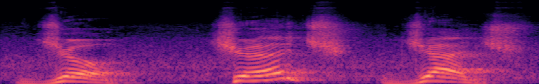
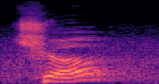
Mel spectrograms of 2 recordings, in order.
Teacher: the airstream is blocked for a moment completely and then released but through a narrow opening and that's the reason why a friction is produced that is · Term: affricate sound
